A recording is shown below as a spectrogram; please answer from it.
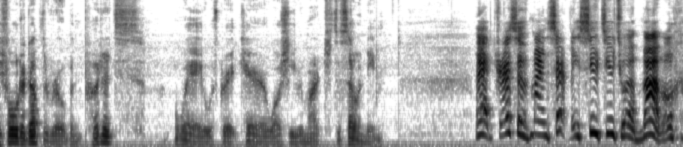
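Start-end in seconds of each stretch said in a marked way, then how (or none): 6.4-9.0 high, loud crone voice; remarking old woman. A narrator's reading. Old woman judging the princess's new dress, pointedly.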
